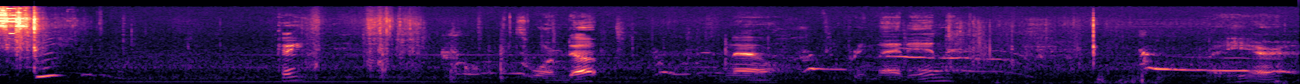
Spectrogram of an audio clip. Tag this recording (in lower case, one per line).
speech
